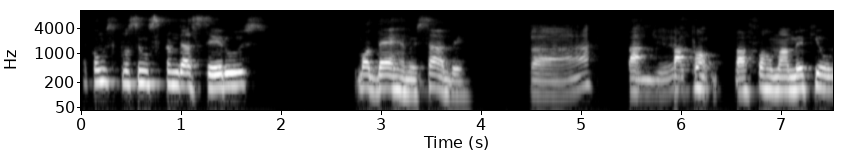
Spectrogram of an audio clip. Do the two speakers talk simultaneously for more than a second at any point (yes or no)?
no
